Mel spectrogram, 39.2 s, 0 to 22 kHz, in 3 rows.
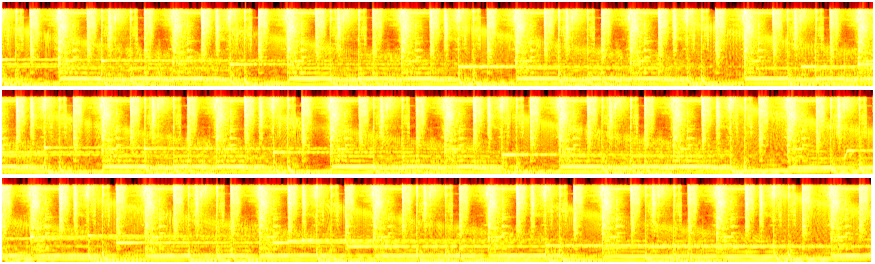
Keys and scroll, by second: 8.0 ], 8.5 Tab, 9.3 Caps_Lock, 9.8 ], 37.2 ctrl+z, 38.6 [.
